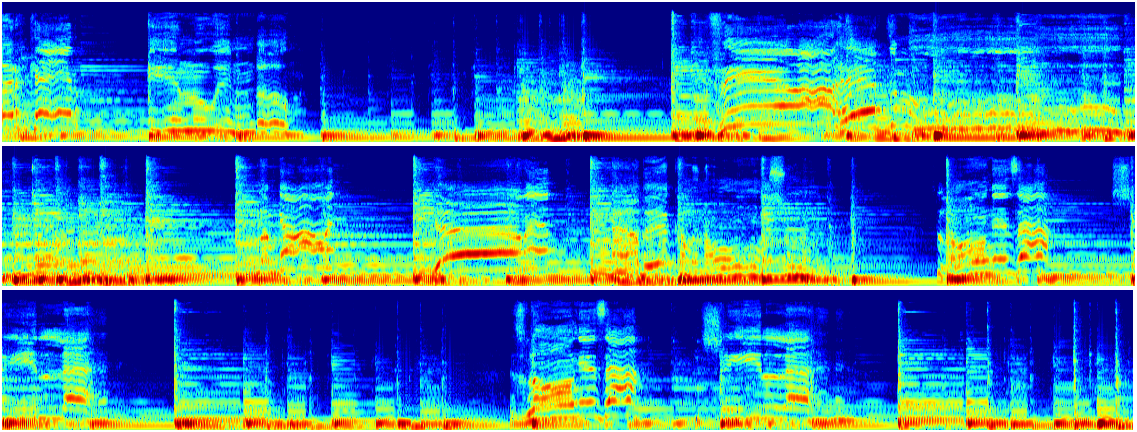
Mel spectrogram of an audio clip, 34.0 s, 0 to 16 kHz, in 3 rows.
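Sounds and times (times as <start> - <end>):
person singing: 0.0 - 3.1, 7.1 - 11.4, 13.8 - 19.7, 20.7 - 23.9, 27.8 - 31.3
acoustic guitar strumming: 0.0 - 33.9.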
